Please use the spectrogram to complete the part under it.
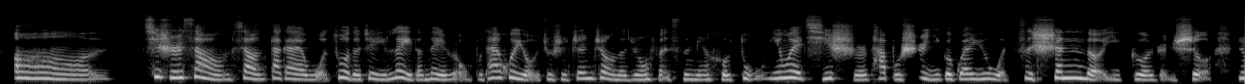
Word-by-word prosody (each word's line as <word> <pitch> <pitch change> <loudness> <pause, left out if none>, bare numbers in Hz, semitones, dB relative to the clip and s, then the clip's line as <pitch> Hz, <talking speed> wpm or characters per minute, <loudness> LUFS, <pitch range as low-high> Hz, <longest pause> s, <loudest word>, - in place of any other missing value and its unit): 呃， 265 -6 +1 0.5
其 355 - +2
实 310 -2 +4
像 285 -9 0
像 250 -1 0
大 285 +3 -2
概 255 -4 0
我 220 0 -5
做 320 -2 +1
的 225 -3 0
这 255 +4 -5
一 225 -1 -2
类 285 0 +2
的 215 -1 -5
内 235 -1 0
容， 220 +1 -5
不 230 +1 -12
太 300 +5 +1
会 300 -2 +1
有 220 -2 -1
就 235 - -8
是 225 0 -7
真 275 +5 -1
正 265 -4 -2
的 210 -1 -3
这 205 - -11
种 225 +1 -1
粉 220 -1 -8
丝 230 -1 -5
粘 220 0 -3
合 220 -1 -1
度。 230 +4 -6
因 280 +2 +2
为 305 -3 +5
其 270 +1 -2
实 215 -4 -1
它 275 +5 -3
不 230 -4 -6
是 265 +4 +2
一 225 0 -5
个 245 +1 +2
关 245 +1 0
于 245 - -1
我 250 -4 -1
自 275 -2 -2
身 295 +3 +5
的 220 -5 +2
一 225 -4 -10
个 220 0 -1
人 210 - -10
设， - - +4 0.2
就 285 - +2
245 Hz, 250 characters per minute, -24 LUFS, 225-285 Hz, 0.5 s, 为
